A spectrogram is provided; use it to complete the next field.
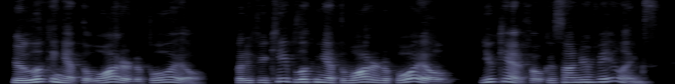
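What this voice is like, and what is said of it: Impression of Esther Hicks. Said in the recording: “I love doing her impression.”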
